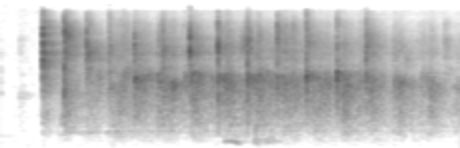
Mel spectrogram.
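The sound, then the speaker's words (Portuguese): A church crowd bursts into sustained applause for the women who work in the church's social action, many hands clapping in a dense, steady roar with sharper individual claps popping through, continuing evenly for several seconds after a sudden start. “As mulheres que estavam lá ontem, que assim que eu tenho visto trabalhando aqui na, na, na ação social, trabalhando na trocaria, trabalhando no Mosaic Kids, mulheres sensacionais que merecem uma salva de palmas.”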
